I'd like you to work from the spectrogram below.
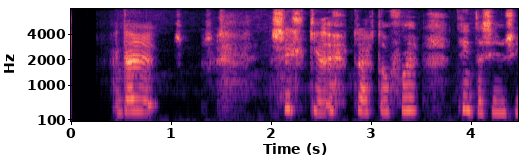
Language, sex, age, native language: Icelandic, female, 14, Icelandic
